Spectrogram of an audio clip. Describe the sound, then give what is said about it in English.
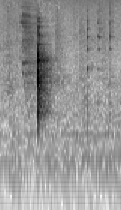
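Rice being scooped into a shallow bowl: one sharp clink of utensil against the bowl that decays quickly, followed by a couple of faint ticks over a quiet, low background. “I have a bowl right here, or a little shallow bowl. I'm going to scoop my rice into it.”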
